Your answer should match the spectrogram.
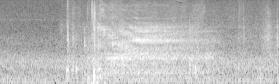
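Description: Card and paper rustling and sliding as the album-sleeve package is drawn out of a sturdy cardboard box-set case, starting with a light click about half a second in and fading near the end.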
